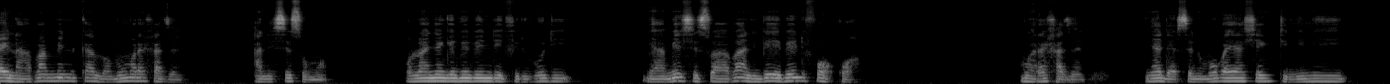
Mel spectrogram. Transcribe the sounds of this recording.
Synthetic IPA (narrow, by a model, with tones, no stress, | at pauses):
a˦i˨na˨βa˦mi˦nka˦lo˨mu˦mo˦ɾe˦xa˨ze˨n | a˨ni˨si˦su˨mo˨ | o˦lo˦a˦ɲe˦ŋɡe˦be˦be˦nde˦˨fi˨ɾi˨ɡo˦di˦ | me˨a˨me˦si˨su˨a˨ba˦˨ni˨be˦˨be˦ndi˦fo˦˨kʷo˨ | m˨o˨ɾe˦xa˨ze˨n˨ | ɲa˦de˨ɾse˨nu˨mo˦ba˦ja˦ʃe˦ŋti˨mi˦mi˦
